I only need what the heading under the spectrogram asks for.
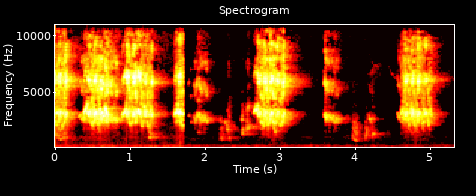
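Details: Pet budgerigars making happy sounds, a run of high, scratchy chirps and warbled squawks in bursts about every second, with short gaps between, over a faint low hum.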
